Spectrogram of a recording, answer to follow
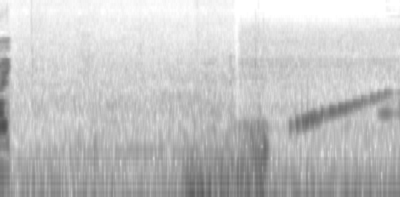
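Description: Low outdoor rumble about halfway through, then a single tone rising steadily in pitch for about a second: a transition sound leading into the outro music.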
